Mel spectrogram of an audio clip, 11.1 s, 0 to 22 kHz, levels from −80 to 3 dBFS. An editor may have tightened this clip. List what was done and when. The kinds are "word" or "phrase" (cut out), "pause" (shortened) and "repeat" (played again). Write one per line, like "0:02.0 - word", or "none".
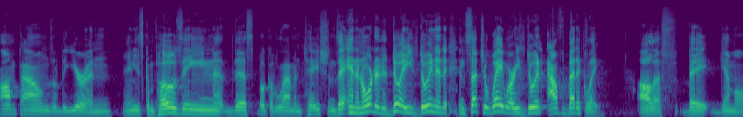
0:01.7 - pause

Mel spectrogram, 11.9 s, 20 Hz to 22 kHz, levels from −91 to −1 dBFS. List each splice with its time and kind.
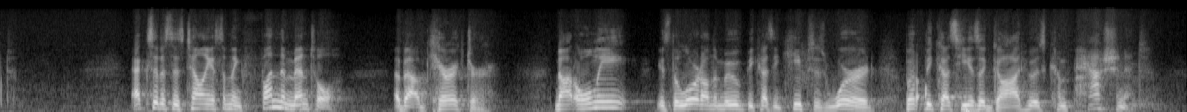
0:04.3 - word
0:09.2 - word

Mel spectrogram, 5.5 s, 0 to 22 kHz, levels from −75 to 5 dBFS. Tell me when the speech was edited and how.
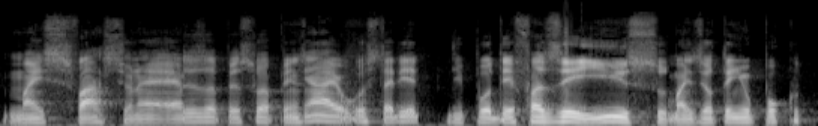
0:01.2 - word
0:02.0 - word
0:02.8 - word
0:04.5 - word

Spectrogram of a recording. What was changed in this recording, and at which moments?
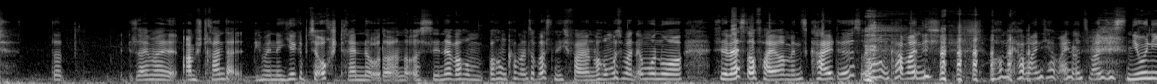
0:04.8 - word

